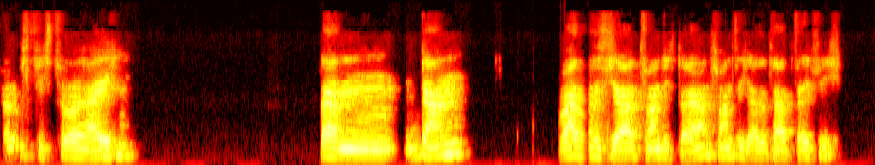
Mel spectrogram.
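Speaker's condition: Spinal muscular atrophy, severe; about 50 years old, ventilated at night in bed and partly by day, moves only mouth and two fingers two millimetres, controls technology by fingers

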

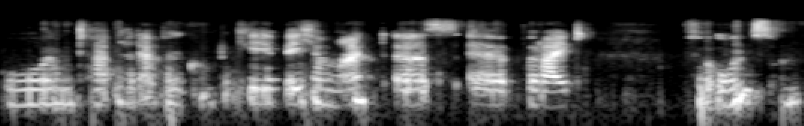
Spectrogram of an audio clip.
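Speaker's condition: No condition

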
